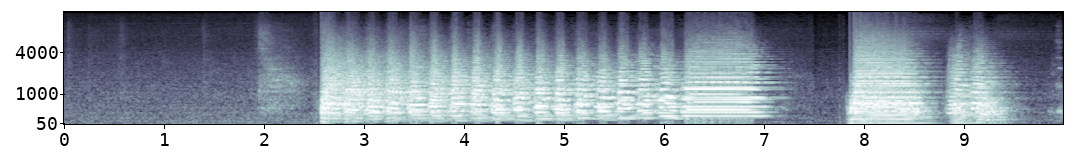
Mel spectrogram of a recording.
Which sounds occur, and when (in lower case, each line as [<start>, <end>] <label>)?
[0.00, 9.95] background noise
[0.15, 0.38] generic impact sounds
[0.54, 0.75] generic impact sounds
[1.33, 1.67] generic impact sounds
[1.91, 2.57] breathing
[2.59, 7.34] music
[7.83, 9.56] music
[9.84, 9.95] human sounds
